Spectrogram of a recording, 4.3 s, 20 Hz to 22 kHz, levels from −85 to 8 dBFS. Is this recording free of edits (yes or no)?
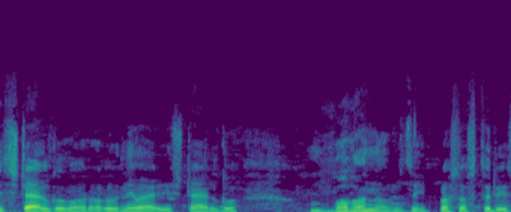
yes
